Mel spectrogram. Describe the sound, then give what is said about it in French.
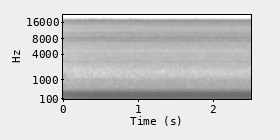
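A steady electrical buzz from a fluorescent tube's magnetic ballast, the part that limits the electrical voltage with a copper coil: a low mains hum with bright harmonics, continuous and unchanging at a moderate level, with no voices. “Ce bourdonnement est dû à une petite pièce présente dans chaque lampe à décharge, qui sert à limiter la tension électrique, le ballast.”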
